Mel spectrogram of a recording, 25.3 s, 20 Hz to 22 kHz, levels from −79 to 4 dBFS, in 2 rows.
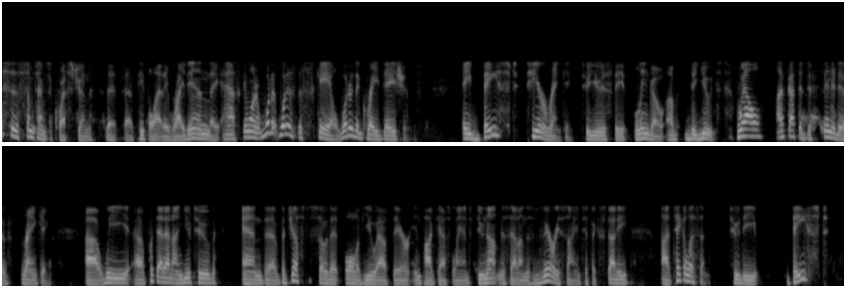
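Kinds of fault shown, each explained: Echo leak: A delayed copy of the speech returns about 0.31 s behind it, drifting slightly later over the clip. It is likely loudspeaker sound that the far end's echo canceller missed. It is mostly faint, but much louder from 10.67 to 13.39 s.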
